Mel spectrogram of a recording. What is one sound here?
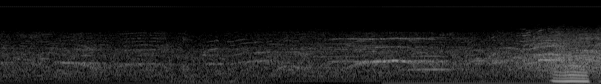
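A large crowd murmurs and calls out in a big echoing hall.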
